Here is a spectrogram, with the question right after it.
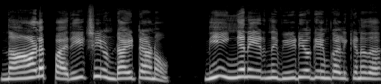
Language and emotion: Malayalam, angry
